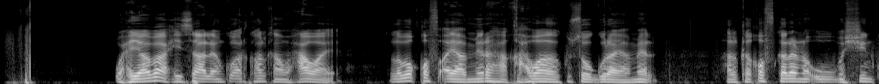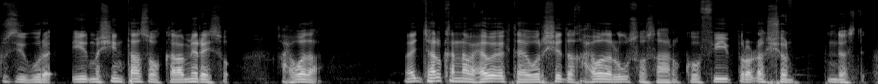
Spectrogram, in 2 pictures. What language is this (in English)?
Somali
